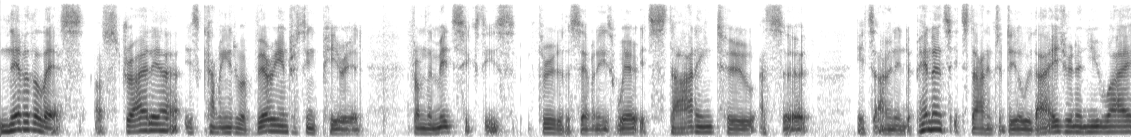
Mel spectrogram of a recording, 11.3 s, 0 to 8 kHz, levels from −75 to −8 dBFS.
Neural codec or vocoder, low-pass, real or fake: vocoder, 22.05 kHz, 80 mel bands, WaveNeXt; 7.2 kHz; fake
